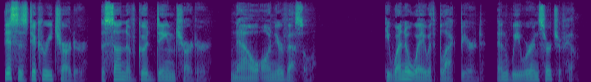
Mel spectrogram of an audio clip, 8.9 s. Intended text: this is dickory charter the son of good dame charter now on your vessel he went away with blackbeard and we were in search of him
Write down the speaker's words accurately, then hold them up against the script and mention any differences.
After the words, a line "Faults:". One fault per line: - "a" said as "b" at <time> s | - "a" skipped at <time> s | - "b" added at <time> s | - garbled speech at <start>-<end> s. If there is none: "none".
this is dickory charter the son of good dame charter now on your vessel he went away with blackbeard and we were in search of him
Faults:
none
